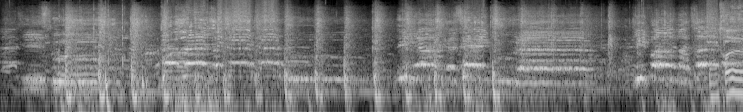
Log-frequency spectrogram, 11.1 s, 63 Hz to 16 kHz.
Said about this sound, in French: 10 000 habitants, 100 spectateurs en moyenne pour leur match de championnat et 5 fois plus, 500 supporters jeudi soir au dernier entraînement de l'équipe. On vous y emmène, écoute.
